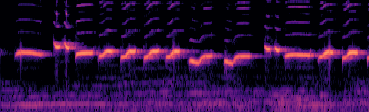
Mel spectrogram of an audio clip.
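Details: Continuous song of a male thick-billed white-eye: a quick chain of short, ringing whistled notes, mostly level, with a few dipping lower and others jumping higher, roughly four notes per second. A faint background hum is present.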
